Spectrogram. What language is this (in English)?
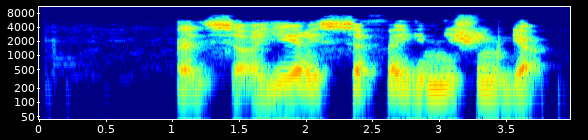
Kabyle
